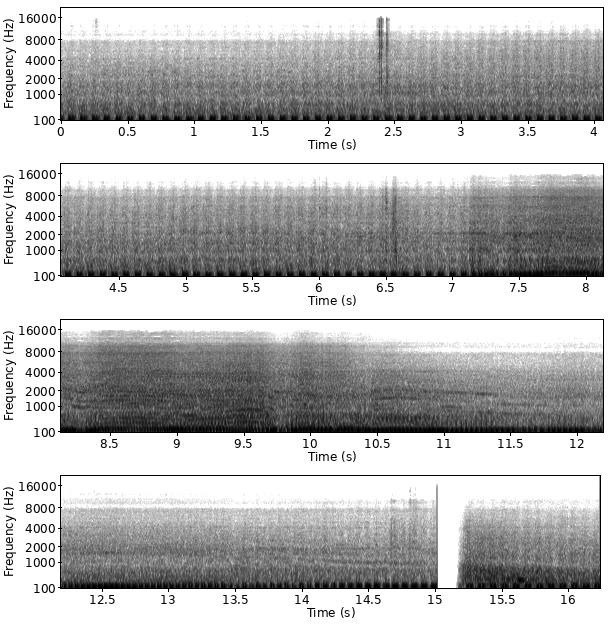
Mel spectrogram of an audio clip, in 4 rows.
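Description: Yamaha MT-03 parallel-twin engine idling with an even, pulsing beat, its pitch rising and wavering for a few seconds in the middle as the throttle is opened. The sound cuts out briefly near the end.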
